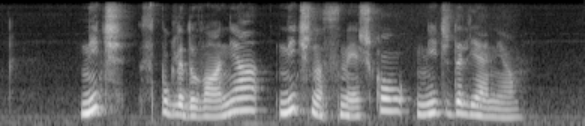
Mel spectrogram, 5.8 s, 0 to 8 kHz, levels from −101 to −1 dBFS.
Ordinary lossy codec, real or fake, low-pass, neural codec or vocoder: none; real; 7.2 kHz; none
